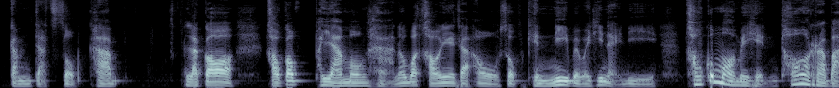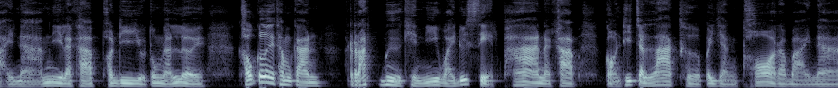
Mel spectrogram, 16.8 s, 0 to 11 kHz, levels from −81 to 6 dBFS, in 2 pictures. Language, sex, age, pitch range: Thai, male, 30-49, 95-125 Hz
